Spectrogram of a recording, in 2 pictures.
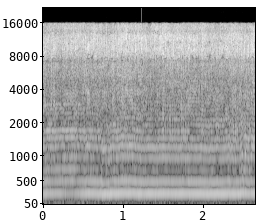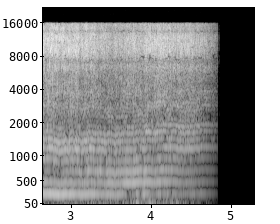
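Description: A fly buzzes in a steady, droning hum with a slight wavering pitch.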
